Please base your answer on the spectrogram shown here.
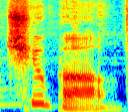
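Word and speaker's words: Teahupo'o: It's pronounced Chupo, and it means broken skulls in Tahitian.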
